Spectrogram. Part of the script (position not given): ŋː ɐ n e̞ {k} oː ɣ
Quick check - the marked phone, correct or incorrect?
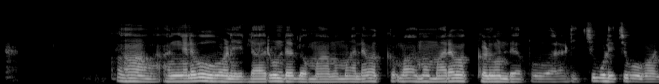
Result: incorrect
